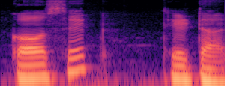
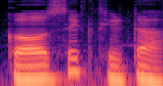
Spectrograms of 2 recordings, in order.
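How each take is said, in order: First: Cosec theta drawn out very slowly, syllable by syllable; teacher dictating cosec theta at a crawl; slow spelled-out term. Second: Said in the usual way. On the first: Shown as a demonstration. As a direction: stretch cosec theta out so students can copy it. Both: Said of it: "क्या बोलते हैं?".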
